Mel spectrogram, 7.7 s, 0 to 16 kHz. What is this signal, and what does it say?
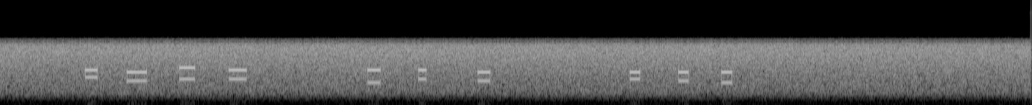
DTMF, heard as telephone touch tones, dialled by hand, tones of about 100 ms, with phone line noise. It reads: 0498 284 741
